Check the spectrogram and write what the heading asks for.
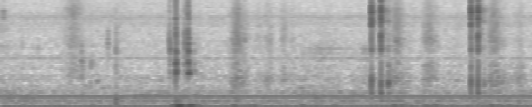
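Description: Computer keys clicking a few times over a faint steady hum: a soft click with a low thump about two seconds in, then sharp double clicks near four and five seconds.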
